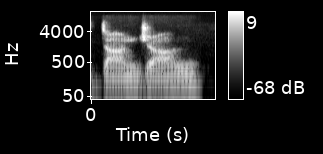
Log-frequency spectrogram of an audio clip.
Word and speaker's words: Donjon: can have the entire dungeon just generated for you, a bare bones thing. Another good website is Donjon, although it's pronounced dungeon, DONJON, and specifically for 5th edition.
